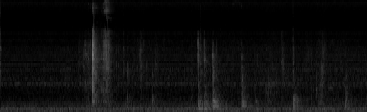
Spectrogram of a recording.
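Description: Handling clicks and knocks as a drilling jig with brass bushings is set onto a PVC window sash: a sharp double click about two seconds in, then several lighter knocks.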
